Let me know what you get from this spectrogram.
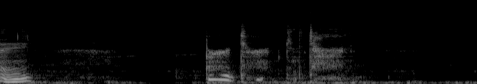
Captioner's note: whispers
